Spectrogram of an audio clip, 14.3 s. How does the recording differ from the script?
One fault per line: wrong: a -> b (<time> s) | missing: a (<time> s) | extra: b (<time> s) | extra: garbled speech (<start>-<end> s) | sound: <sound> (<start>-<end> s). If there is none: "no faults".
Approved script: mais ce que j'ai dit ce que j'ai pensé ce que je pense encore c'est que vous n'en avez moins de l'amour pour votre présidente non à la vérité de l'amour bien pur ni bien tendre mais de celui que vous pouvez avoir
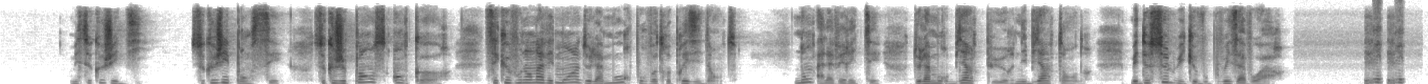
sound: laugh (13.6-14.0 s)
